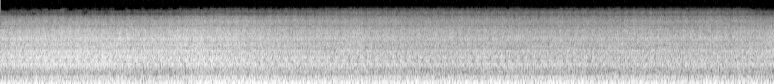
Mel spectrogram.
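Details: Sailboat's inboard diesel working again after an essential repair, under way leaving the marina about a mile out: steady low thrum, even firing, no knocks or misses under light load. Healthy running.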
